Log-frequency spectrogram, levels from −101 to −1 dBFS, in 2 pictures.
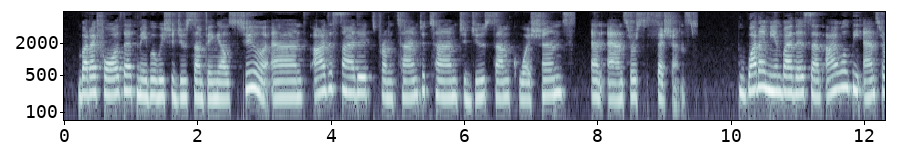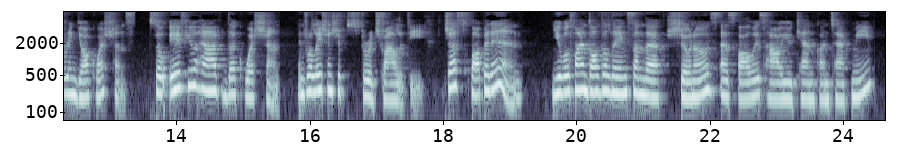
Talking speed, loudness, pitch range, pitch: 170 wpm, -19 LUFS, 195-240 Hz, 210 Hz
